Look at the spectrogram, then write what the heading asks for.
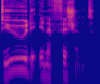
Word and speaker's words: Dude Inefficient: You pronounced my name wrong. We already established it's Dude Inefficient.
